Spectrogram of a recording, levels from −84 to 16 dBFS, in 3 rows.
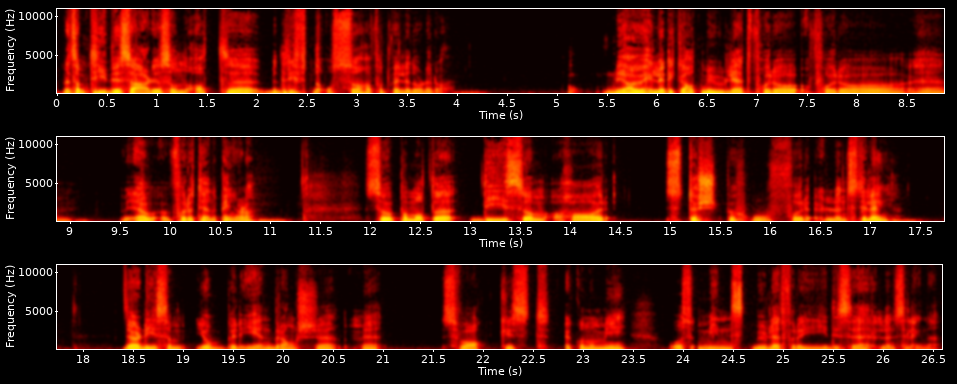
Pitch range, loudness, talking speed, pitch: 75-95 Hz, -21 LUFS, 140 wpm, 85 Hz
